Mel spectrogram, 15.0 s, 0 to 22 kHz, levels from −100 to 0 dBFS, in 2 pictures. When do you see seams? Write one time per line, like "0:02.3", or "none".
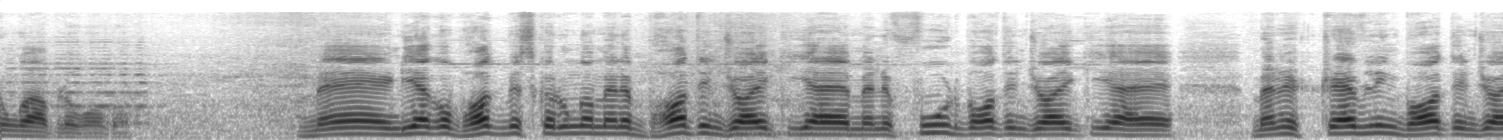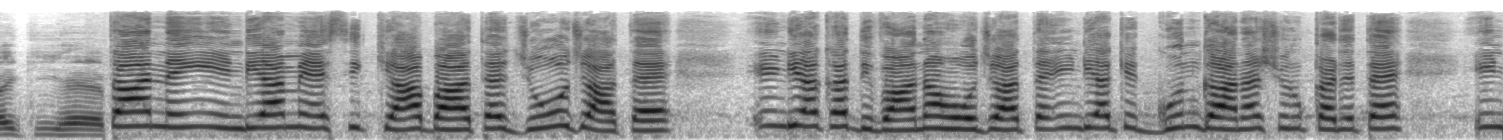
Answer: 0:08.1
